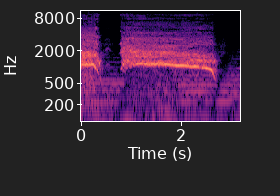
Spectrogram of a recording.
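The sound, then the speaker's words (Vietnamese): A woman screams in anguish: first a brief high cry, then after a short pause a long, piercing sustained wail that drops in pitch as it breaks off. “Rồi bất chợt bác ta hét lên vô cùng thảm thiết”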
